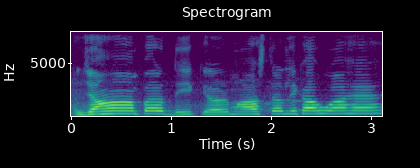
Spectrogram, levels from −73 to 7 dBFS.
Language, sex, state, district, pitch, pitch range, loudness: Hindi, female, Punjab, Kapurthala, 260 Hz, 230-275 Hz, -14 LUFS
